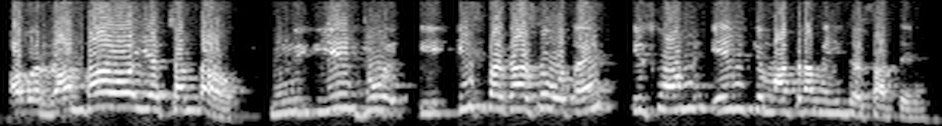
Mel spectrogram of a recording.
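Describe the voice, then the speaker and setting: A man's voice: extremely high pitch, animated, normal speed. A male teacher giving a classroom lesson, constantly quizzing his students with repeated questions. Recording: echoey classroom.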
